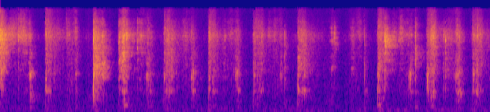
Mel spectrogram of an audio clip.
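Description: Tarot cards being shuffled by hand: a run of short, irregular rustles and slaps, a few per second.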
